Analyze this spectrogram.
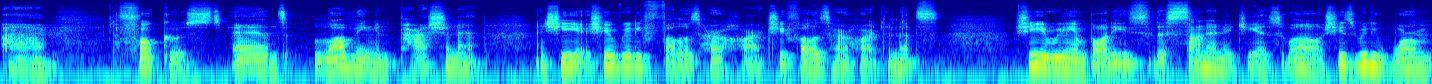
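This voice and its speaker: Audible room echo surrounds a woman with a non-native accent who speaks at a very slow pace. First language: not English. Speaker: tarot reader. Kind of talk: tarot reading. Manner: hesitant, with fillers.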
